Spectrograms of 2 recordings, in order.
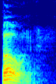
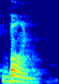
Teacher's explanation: This vowel is very similar to American English's O as in bone. The issue with the vowel in bone is that it's actually two vowels. You start at O, which is where you want to be, but then you go to O.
